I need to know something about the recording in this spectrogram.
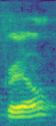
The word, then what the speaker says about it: Krll: His name and title was His Omnipotent Highness Krill, pronounced Krill, spelled Krll or Crll.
